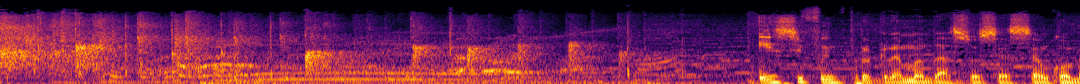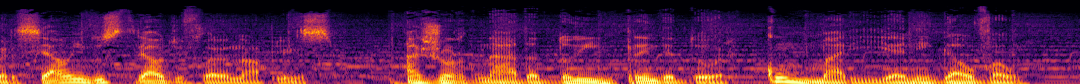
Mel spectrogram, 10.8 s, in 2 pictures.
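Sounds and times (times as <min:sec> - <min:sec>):
applause: 0:00.0 - 0:03.6
speech: 0:03.8 - 0:10.6.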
